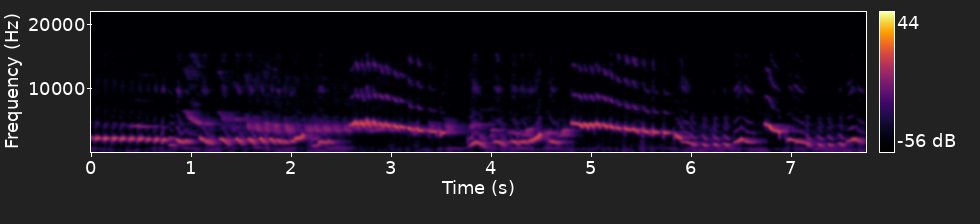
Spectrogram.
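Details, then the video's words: Young white-rumped shama in a cage singing a rich, varied song of sweeping falling whistles, fast stuttered note bursts and high twittering phrases, almost continuous. "murai batu masih anakan udah bisa jadi master"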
